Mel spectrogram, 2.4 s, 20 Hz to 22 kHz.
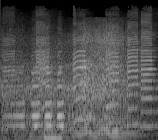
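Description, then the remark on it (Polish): A vintage car engine, one of a dozen or so 1970s-era cars such as Volgas, Syrenas, Wartburgs and Maluchs used on a historical film shoot, runs for a couple of seconds, its buzzing, harmonic drone shifting in pitch as it revs with no voices present. “Mieliśmy kilkanaście naszych samochodów z epoki, cudownej urody, wołgi, syreny, wartburgi i maluchy”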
